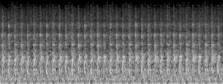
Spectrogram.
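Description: A tractor's diesel engine runs at steady idle, close and loud, with a fast, even knocking beat that holds throughout.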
